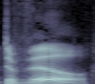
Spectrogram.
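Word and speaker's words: De Vil: it's spelt like devil but pronounced like Deville. Like, and they're like, and then she's just like, yeah, like that's part of it.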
